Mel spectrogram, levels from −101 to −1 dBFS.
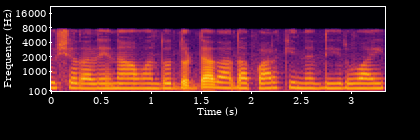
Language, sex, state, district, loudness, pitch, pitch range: Kannada, female, Karnataka, Mysore, -19 LUFS, 225 Hz, 220-230 Hz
